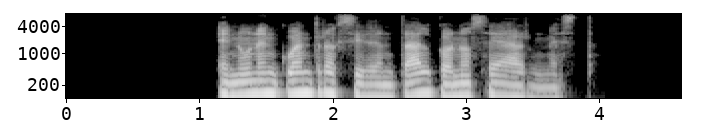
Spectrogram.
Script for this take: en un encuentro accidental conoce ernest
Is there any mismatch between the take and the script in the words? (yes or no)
yes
